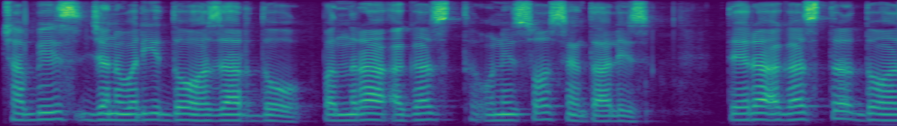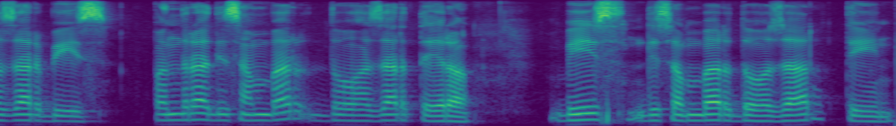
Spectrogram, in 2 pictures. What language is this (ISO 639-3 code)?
urd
